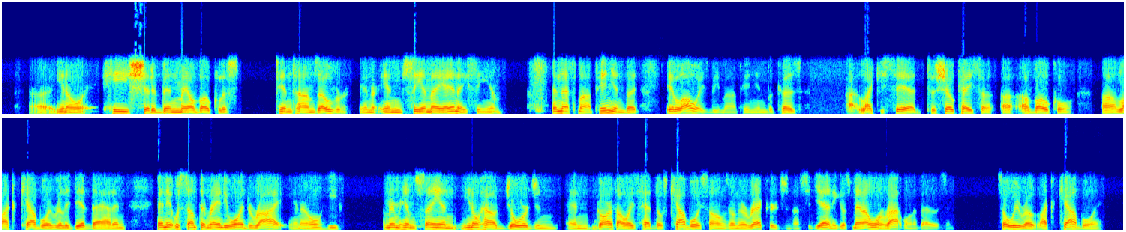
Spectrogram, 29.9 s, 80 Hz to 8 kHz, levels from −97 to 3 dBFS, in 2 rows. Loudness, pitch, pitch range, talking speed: -22 LUFS, 115 Hz, 105-130 Hz, 195 wpm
